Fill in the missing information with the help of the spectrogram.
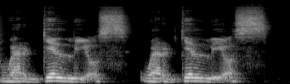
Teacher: Our R is going to be rolled. And then our G is not going to be a J sound like in Virgil, it's going to be a G sound because Latin G is always G, so this will be pronounced Vergilius, Vergilius.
